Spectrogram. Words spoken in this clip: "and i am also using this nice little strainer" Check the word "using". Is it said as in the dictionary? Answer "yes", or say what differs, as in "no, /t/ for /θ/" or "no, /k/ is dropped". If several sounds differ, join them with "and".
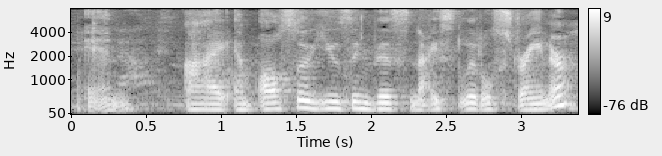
yes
